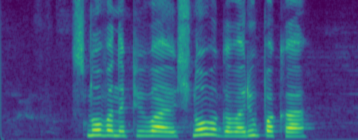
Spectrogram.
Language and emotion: Russian, neutral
